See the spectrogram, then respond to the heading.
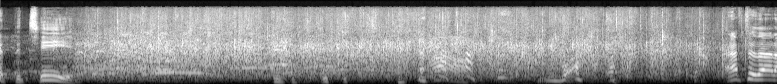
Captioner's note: cheers and applause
